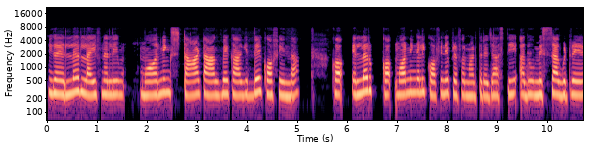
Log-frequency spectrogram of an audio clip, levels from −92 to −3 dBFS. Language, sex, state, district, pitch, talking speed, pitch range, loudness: Kannada, female, Karnataka, Bellary, 250 Hz, 125 wpm, 245-260 Hz, -18 LUFS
